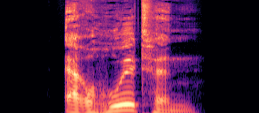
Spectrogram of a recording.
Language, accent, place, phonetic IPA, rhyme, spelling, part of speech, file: German, Germany, Berlin, [ɛɐ̯ˈhoːltn̩], -oːltn̩, erholten, adjective / verb, De-erholten.ogg
- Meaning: inflection of erholen: 1. first/third-person plural preterite 2. first/third-person plural subjunctive II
